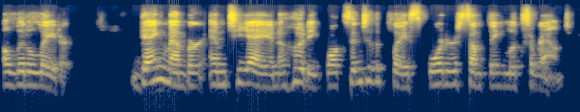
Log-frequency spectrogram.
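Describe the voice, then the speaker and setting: A woman's voice: on the low side, fairly quick, rough recording. A woman reading screenplay stage directions as the narrator of a table read.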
